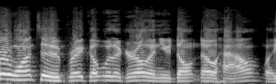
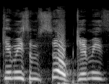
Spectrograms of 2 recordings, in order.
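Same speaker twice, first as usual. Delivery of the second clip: put-on berating voice, much higher; 8 semitones higher, 3 dB quieter than usual. Retelling how a woman in the shower yelled at him, mock-berating demand. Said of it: "just berating me".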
